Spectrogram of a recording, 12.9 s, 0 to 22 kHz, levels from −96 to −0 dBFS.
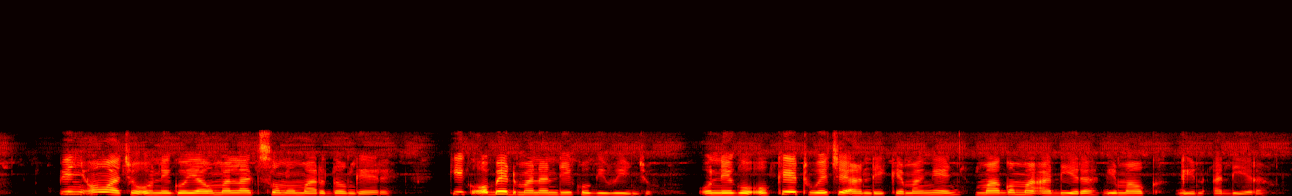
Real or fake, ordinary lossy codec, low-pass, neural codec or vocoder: real; none; 7.2 kHz; none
